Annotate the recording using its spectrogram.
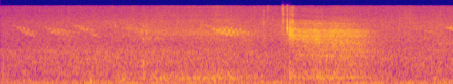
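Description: Birds chirping in the background over a steady low hum, with a brief scratchy noise about a second and a half in.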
